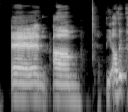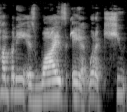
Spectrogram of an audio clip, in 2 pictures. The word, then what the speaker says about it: Wyzant: And the other company is Wise and. What a cute name. But it's spelled really funky.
